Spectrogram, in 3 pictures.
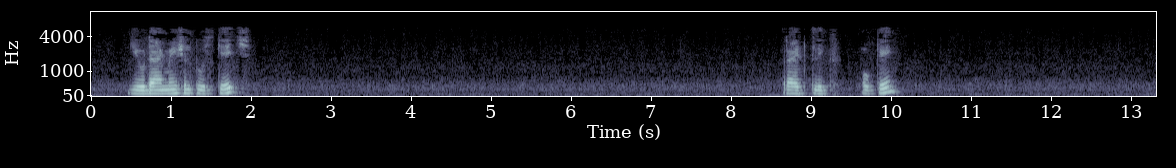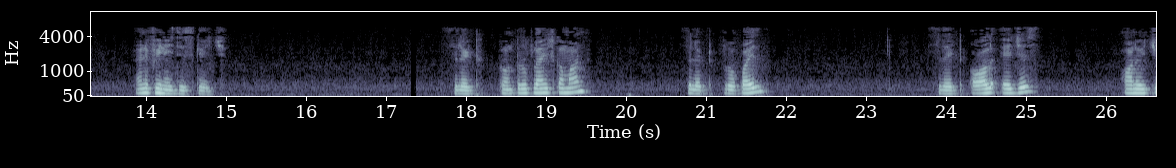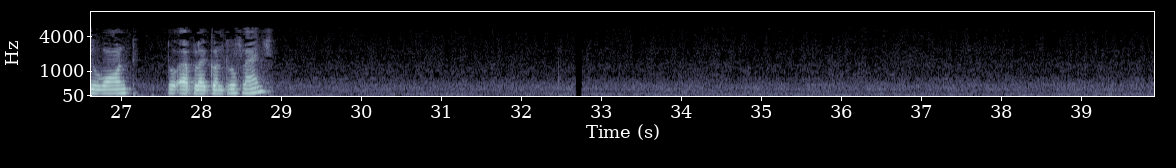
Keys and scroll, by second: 2.4-3.1 typing, 38.4-39.0 typing.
